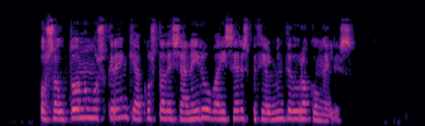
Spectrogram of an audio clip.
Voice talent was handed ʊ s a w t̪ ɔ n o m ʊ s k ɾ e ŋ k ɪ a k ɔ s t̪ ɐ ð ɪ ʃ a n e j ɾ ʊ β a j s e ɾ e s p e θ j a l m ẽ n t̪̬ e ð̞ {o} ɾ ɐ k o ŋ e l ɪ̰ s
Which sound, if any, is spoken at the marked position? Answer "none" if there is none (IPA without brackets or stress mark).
u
